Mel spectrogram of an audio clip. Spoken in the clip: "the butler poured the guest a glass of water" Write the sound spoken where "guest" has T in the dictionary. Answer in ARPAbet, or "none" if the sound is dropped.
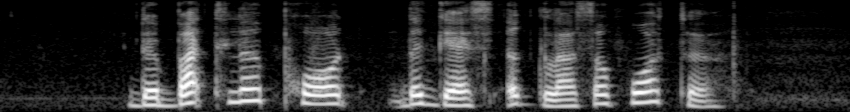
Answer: none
